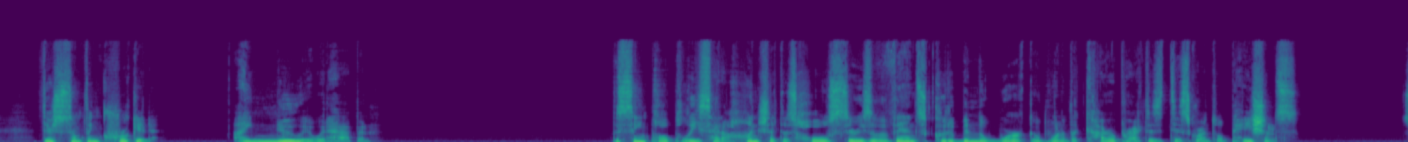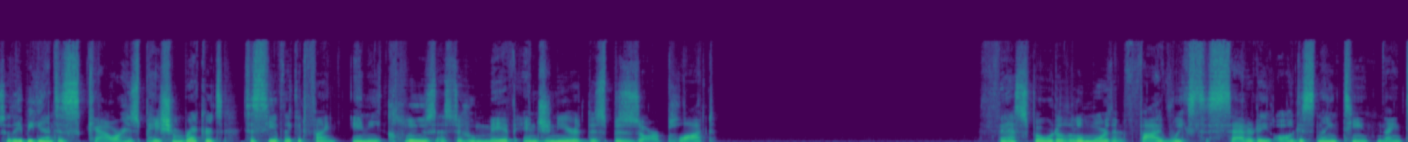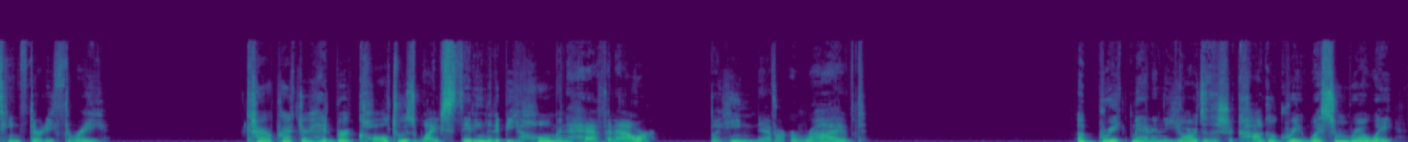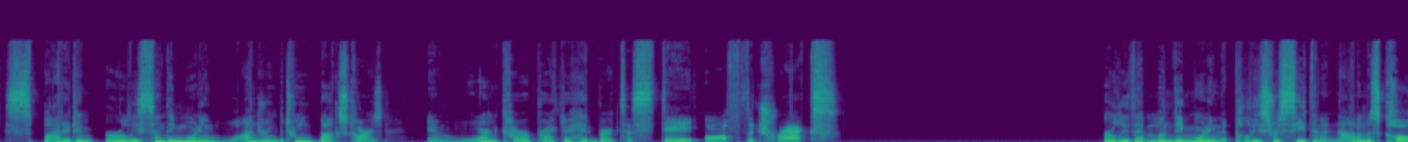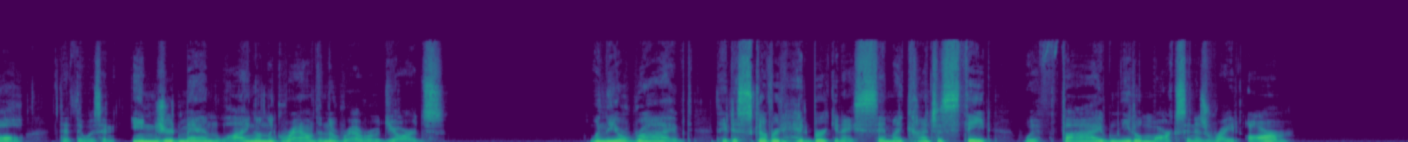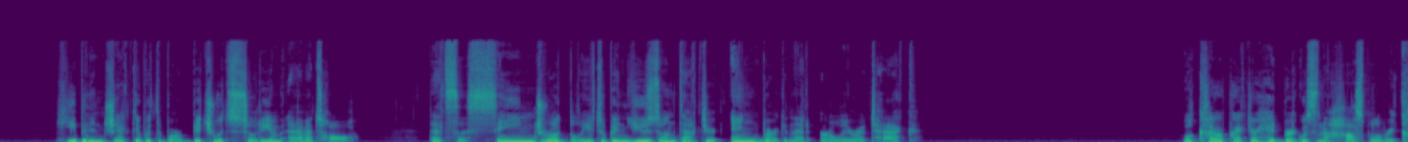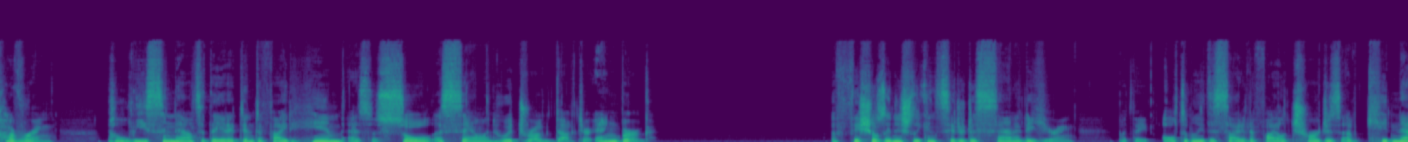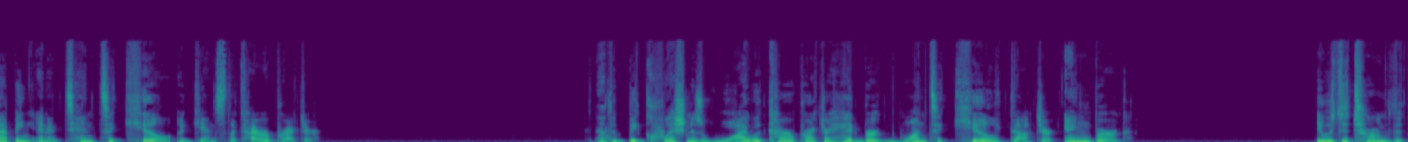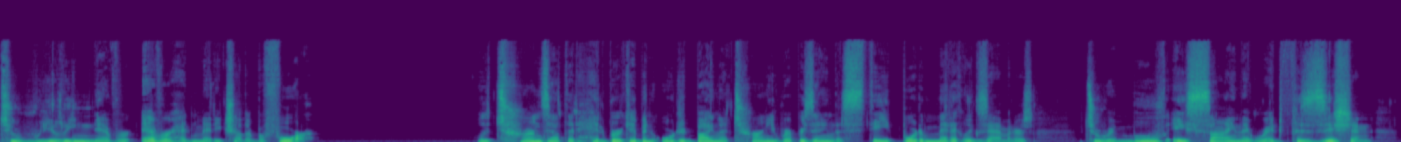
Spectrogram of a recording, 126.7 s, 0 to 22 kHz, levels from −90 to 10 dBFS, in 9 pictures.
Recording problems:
none

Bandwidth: 15.5 kHz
